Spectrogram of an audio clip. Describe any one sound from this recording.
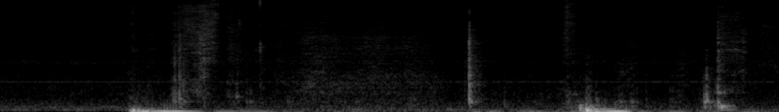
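A hard plastic case thumps down on a surface.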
